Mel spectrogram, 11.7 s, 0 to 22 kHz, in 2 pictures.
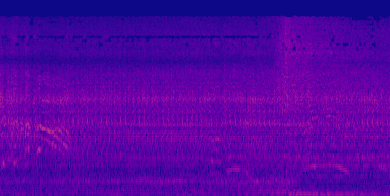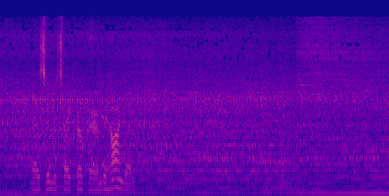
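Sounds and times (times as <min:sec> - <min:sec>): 
laughter: 0:00.0 - 0:01.4
tractor engine starting and idling: 0:00.0 - 0:11.6
voices: 0:03.1 - 0:08.0
speech: 0:06.4 - 0:08.0.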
